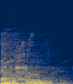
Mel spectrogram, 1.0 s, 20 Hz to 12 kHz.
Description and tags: STAB 054 mastered 16 bit
Electronic percussion created with Metaphysical Function from Native Instruments within Cubase SX.
Mastering done within Wavelab using Elemental Audio and TC plugins. A
weird short electronic effect for synthetic soundsculpturing.
Resembling "STAB 053 mastered 16 bit" but without the high frequency
content.
electronic, percussion, stab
